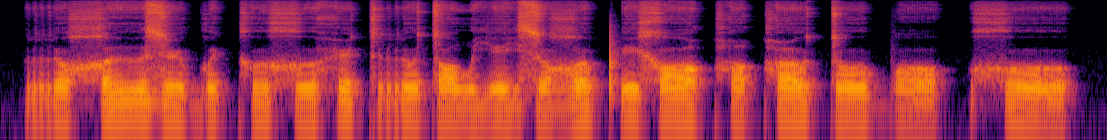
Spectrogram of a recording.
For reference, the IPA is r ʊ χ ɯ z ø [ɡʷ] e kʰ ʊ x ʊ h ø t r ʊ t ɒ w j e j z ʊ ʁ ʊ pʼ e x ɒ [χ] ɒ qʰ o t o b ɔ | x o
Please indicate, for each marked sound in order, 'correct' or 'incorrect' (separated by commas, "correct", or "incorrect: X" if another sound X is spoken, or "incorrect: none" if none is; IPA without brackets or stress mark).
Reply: correct, incorrect: qʰ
